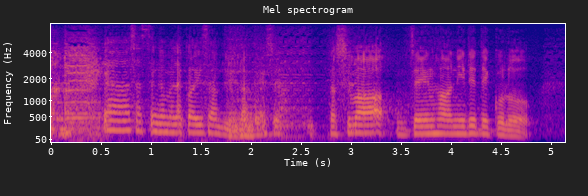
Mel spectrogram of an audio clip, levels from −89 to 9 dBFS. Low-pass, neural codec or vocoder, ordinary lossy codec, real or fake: none; codec, 16 kHz, 0.4 kbps, LongCat-Audio-Codec; none; fake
